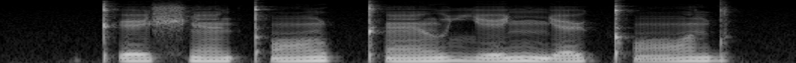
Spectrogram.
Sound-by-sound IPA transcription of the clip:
kʼ e˩ ʃ ɛ̃˩ kʼ ɔ̃˩˧ u̯ kʼ ɛ̃˩˧ u̯ ʎ e˩˧ ɲ ɛ˩˥ y̯ kʼ ɔ̃˩˥ d

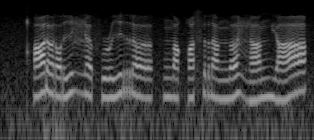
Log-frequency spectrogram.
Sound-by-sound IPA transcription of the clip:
qʰ a ɾ ɜ ɾ ɔ ɾ i ɮ ɛ f ɹ i r ɜ | ŋ ɜ q ɐ s r a ŋ ɜ ɮ a ŋ j a

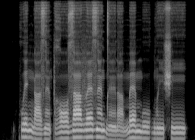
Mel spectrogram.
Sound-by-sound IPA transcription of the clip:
kʷ e˦ ŋ a˧ z ɛ̃˧ p ɣ ɔ˦ z a˦ v ɛ˦ z ɛ̃˦ d ɛ̃˨ ɾ a˨ m ɛ˦ m u˧ ɡʷ ĩ˧ ʃ ĩ˦

